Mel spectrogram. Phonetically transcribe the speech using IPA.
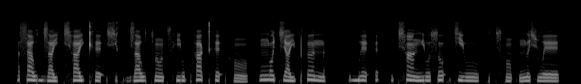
sa˧wd͡za˨˩jt͡ɕʰa˧j kʰe˨ʔɕə˨k̚d͡za˧w t͡sɔ̃˧t͡sʰju˧pʰa˥˧ kʰe˦ʔhɔ̃˨˩ | ŋɔ˦t͡ɕa˧jpʰə˥˧n | be˦ʔ | t͡ɕʰã˥˧ŋju˧so˦ʔt͡ɕju˧ | t͡sʰɔ̃˨p̚ŋə˥˧ ɕwe˧

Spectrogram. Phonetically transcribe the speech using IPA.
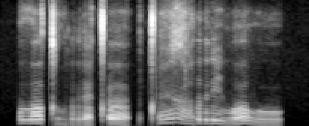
ðɤ˦˥to̤˨rɛ˨tʼə˦˨ | tʼɛ̤˦˥ ɣa̤˦˥ri˦˨βɤ˧˥˧ βu˨

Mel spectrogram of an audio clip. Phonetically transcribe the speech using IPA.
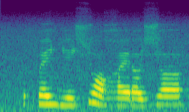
fɛ˦ ʎe˨ɕɔ˦˨ʁɛ˨ɾʌ˨ ʑʌ˧

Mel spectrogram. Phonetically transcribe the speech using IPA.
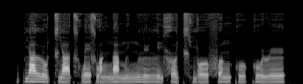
pjä˥lu˧˥ t͡ɕjä̰˨˩t͡sʰwe˦ɪ̯swɑ˩ŋn̪ä˥˩ mi˧˥ŋ ly˧˥ lḭ˨˩xɤ˧˥t͡ɕʰjo˧˥ʊ̯ fɤ˥ŋku˧˥ ku˥˩ɻɻ̩˥

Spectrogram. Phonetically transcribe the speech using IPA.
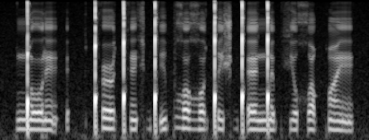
ŋ͡ǃoɾẽʔ | ǃʰə˞ǃʰẽx ǃʼipʁʷiʁʷɜǃiʃ ǃʼɛŋ͡ǃepfʲɜχʷə˞ qʷẽ

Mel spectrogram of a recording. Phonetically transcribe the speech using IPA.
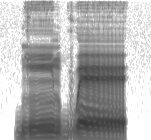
ɡĩːbwɛː

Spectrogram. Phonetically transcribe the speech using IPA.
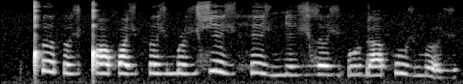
ǃʰəθɵʒǃɑfɑʒ θəʒmə˞ʒ ɕeʒ heʒɲeʒ zəʒʔuɖa fuʒmɵʒ

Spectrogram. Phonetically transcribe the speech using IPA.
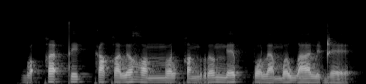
ɡɒʔqeʔ t̪e kːaqɤlə ʁɒnːɔlqʌŋrʌ ŋɛ pːɔlamʌ wa leɖɛ

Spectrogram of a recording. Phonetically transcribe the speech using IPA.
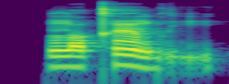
ŋɔkʰœ̃ ɡʷḭ

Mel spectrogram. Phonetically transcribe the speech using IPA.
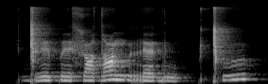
ɡ͡ǀepesu dˤɛŋɯ rɛɡu | ǀʰɯ

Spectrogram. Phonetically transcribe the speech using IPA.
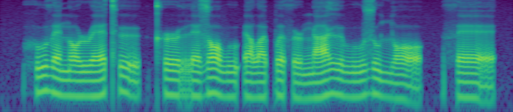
huðɛnɔ ɹɛtʰʏ | kʰə˞rɛ zɔβuʔɛlˠɛ pəθə˞ ŋaɣʏ βuzu ʎɔ | θɛ

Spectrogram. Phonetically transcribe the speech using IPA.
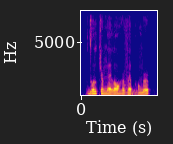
dʊːlcə˞ŋɛː lɔɦə˞ vɛbʱɔŋə˞

